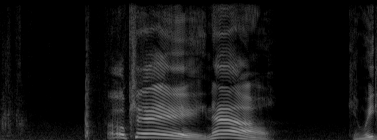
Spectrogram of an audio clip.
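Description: A young man speaks with animation.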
